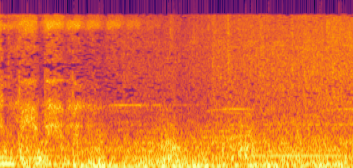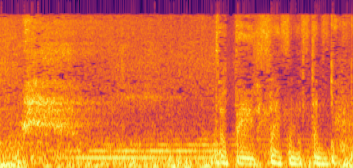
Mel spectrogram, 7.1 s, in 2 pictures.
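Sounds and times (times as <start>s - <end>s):
deep rumble of thunder: 0.0s - 7.0s
heavy rain pouring: 0.0s - 7.0s.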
